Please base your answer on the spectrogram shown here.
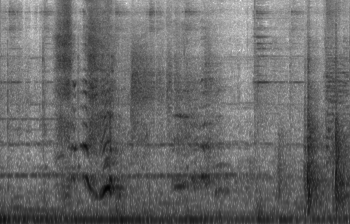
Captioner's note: Elizabeth crying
